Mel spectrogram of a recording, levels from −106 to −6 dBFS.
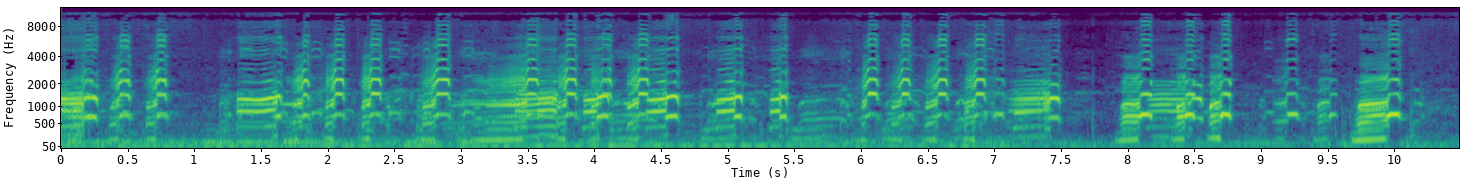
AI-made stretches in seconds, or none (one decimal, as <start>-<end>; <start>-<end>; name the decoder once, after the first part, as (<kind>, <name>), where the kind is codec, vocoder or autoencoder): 0.0-1.0 (vocoder, Vocos)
